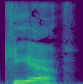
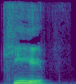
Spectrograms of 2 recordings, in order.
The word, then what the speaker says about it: Kyiv: So I went looking for the answer, and it turns out in Russian, the city's name is Kiev. In Ukrainian, it's always been pronounced Kyiv, and the rule is Ukrainians call their city Kyiv, so reporters call the city Kyiv.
